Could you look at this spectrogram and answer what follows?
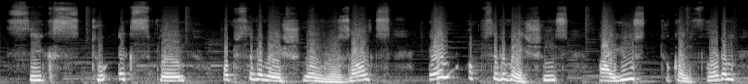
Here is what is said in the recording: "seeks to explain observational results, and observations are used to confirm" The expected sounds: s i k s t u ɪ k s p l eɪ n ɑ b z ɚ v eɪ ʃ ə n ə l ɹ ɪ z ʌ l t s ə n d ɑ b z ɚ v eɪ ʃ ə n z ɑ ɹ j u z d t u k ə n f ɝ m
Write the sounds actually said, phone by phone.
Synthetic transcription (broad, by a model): s i k s t u ɪ k s p l eɪ n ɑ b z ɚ v eɪ ʃ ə n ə l ɹ ɪ z ʌ l t s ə n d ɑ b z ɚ v eɪ ʃ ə n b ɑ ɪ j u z t u k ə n f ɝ m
